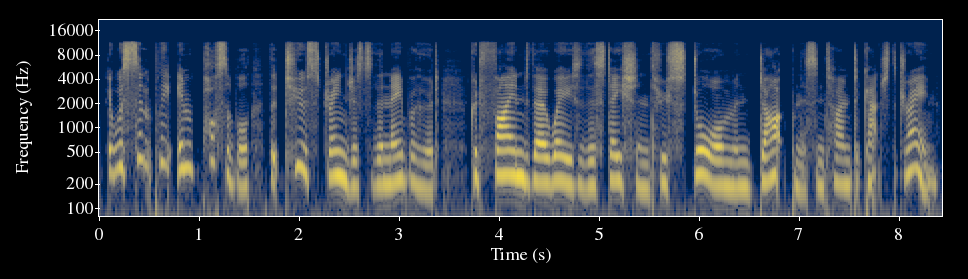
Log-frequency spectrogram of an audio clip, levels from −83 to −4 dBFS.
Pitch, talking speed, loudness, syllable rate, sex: 230 Hz, 190 wpm, -20 LUFS, 4.7 syllables/s, female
